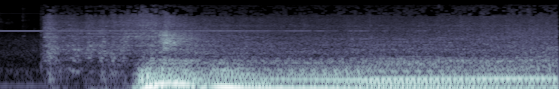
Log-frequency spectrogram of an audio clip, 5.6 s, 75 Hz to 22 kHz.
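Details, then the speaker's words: 1997 Lexus LX450 with 5.3 L LS/6L80 swap, about 2,800 miles, after repairs and coolant refill: short crank, quick catch, brief rev, smooth deep even idle, no belt squeal, no leaks; fan unexpectedly running. "yay wow that's awesome [Music] it's not pouring fluency anywhere"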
